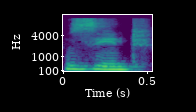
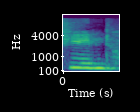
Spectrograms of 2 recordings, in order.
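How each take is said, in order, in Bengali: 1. শব্দটি একটি গুনগুন করা z ধ্বনি দিয়ে শুরু হয়। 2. শব্দটি একটি ফিসফিসে sh ধ্বনি দিয়ে শুরু হয়। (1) "কারণ হচ্ছে এস এর পরে ... ই আছে" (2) "এটা কিন্তু শিন্ড হওয়ার কথা, মানে শিন্ডও হতে পারে"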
